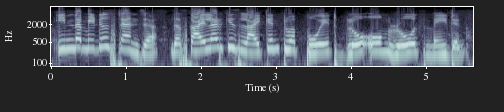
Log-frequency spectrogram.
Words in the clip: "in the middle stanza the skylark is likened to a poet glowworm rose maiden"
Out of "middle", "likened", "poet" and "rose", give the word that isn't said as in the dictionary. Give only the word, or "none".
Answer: none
